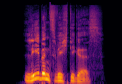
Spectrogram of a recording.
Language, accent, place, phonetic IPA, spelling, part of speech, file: German, Germany, Berlin, [ˈleːbn̩sˌvɪçtɪɡəs], lebenswichtiges, adjective, De-lebenswichtiges.ogg
- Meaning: strong/mixed nominative/accusative neuter singular of lebenswichtig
